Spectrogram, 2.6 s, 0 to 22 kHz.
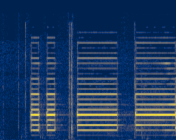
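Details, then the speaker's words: MJX Bugs 3H quadcopter binding after battery inserted and transmitter switched on: two short high beeps then two longer steady tones from the transmitter; normal pairing. "wait for those beeps. At that point, you should see the lights on the quadcopter be solid, and you should be bound."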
